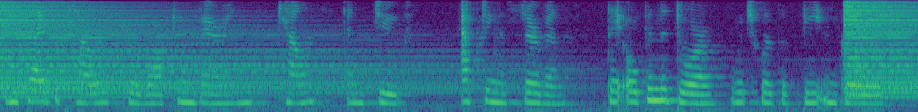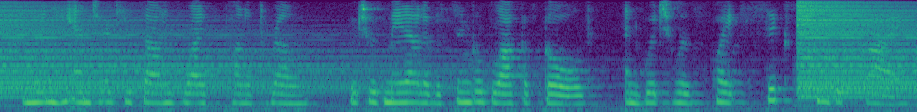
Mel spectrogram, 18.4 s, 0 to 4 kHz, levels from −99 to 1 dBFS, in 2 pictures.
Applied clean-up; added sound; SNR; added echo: none; Gong; 2 dB; reverberation time 0.8 s.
